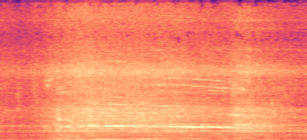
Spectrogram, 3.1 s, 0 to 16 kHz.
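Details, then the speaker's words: Toyota Vios 2018 CVT engine revved: a thin whirring whine rising over it, from a worn water pump bearing, confirmed by spinning pulleys with the drive belt removed; alternator and tensioner fine. "Malakas na rin talaga yung ingay niya pag ni-rev natin."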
